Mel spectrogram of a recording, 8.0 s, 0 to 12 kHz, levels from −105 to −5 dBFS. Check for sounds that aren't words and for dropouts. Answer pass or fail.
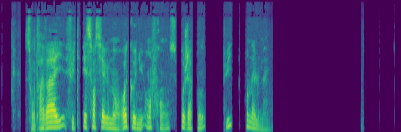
pass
